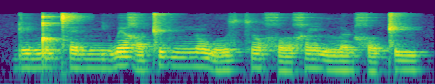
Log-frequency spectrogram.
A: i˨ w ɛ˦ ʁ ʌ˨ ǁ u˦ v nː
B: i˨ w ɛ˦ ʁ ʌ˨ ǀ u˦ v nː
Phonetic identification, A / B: A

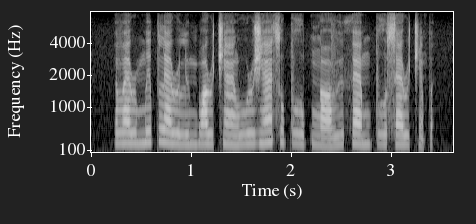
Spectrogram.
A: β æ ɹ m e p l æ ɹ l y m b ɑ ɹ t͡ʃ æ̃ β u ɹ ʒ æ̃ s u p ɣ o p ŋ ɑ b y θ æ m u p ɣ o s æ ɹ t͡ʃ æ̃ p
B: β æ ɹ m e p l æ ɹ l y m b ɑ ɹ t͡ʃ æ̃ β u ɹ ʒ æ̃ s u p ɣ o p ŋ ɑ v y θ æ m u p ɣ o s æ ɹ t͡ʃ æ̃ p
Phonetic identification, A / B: B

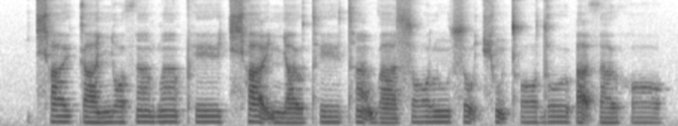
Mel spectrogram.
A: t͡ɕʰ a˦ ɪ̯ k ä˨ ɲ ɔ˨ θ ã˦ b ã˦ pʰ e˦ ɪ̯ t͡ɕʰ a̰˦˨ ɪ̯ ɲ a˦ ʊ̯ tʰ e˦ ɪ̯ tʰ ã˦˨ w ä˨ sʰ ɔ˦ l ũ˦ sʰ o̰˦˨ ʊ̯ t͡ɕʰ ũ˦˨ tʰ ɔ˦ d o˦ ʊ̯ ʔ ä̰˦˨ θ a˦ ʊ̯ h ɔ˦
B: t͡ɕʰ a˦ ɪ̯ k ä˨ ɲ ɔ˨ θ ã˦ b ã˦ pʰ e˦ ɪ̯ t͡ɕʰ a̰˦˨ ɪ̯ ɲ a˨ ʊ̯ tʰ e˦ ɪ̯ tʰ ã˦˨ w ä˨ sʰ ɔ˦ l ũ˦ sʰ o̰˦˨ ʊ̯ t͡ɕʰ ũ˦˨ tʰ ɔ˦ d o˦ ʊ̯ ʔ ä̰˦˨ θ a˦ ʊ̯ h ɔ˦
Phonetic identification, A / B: B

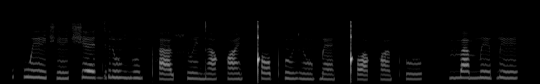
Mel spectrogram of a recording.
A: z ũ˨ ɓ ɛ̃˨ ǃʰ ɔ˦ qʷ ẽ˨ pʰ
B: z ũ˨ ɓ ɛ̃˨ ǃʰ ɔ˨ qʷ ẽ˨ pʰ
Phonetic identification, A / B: B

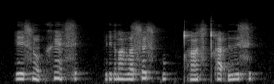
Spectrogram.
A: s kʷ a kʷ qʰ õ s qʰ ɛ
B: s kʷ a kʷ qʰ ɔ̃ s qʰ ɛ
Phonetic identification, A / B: A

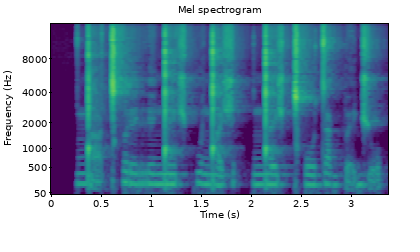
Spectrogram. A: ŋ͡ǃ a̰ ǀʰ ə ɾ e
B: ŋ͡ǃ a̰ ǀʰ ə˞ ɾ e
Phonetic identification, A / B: A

